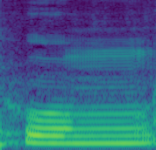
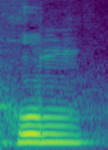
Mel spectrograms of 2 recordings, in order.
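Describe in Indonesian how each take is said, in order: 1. Huruf m terakhir ditahan dengan dengung sengau. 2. Huruf m terakhir dipotong singkat tanpa dengung sengau. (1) "mim tu lembut... dia bunyi mm... dengung" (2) "Bukannya hum"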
